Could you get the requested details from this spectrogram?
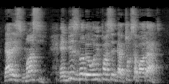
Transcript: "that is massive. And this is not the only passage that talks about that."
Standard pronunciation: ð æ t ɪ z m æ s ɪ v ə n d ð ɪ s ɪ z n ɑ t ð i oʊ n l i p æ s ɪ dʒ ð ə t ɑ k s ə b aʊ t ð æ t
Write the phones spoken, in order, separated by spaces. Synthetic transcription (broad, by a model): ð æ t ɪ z m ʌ s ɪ ə n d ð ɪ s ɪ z n ɑ t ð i oʊ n l i p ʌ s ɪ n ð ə t ɑ k s ə b aʊ t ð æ t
